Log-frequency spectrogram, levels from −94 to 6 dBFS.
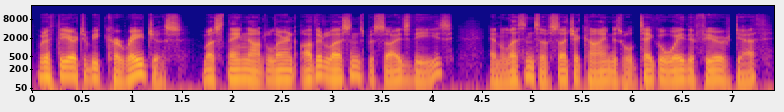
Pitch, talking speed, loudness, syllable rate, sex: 95 Hz, 235 wpm, -19 LUFS, 5.7 syllables/s, male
